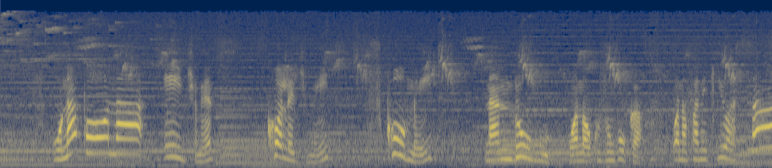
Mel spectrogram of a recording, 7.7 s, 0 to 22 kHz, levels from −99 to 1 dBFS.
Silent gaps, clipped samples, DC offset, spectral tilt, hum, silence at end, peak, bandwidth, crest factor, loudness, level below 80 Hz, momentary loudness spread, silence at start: none; under 0.1%; under 0.1%; -4 dB/octave; none; 0 s; -6 dBFS; 17 kHz; 18 dB; -23 LUFS; -60 dBFS; 19 LU; 0 s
